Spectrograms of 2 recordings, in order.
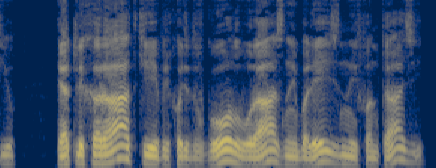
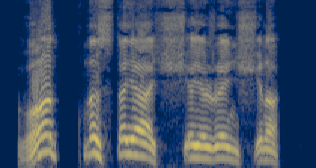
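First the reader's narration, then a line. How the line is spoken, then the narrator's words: Shouting. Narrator (Russian): закричал Берман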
